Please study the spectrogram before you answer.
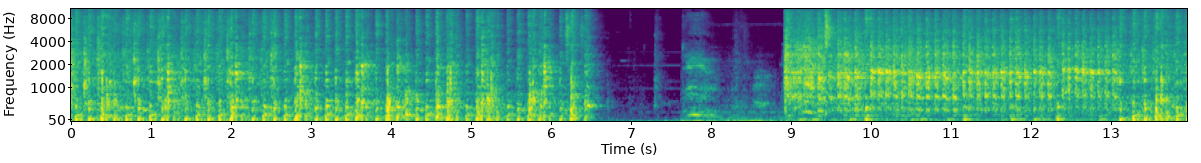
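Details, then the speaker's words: Built Greddy twin-turbo G35 at first start: loud lumpy running with uneven exhaust pulses and a brief drop-out, with a vacuum port also found open. Rough misfire from ignition coil wires 1 and 3 being swapped. "I made that noob mistake of swapping ignition coil wires 1 and 3."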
